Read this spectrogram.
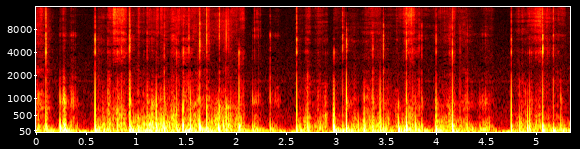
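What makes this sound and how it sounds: A pearl clam's shell is tapped and scratched before the clam is opened for pearl extraction. Sharp, dry taps with almost no ring are heard over a continuous low, muffled scratching, with most of the energy in the low range.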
